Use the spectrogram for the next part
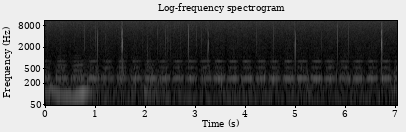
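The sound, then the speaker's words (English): Two close pure tones hum together at a moderate level, steady and alone, their combined sound throbbing in a regular beat about four times per second, with faint ticks in the background. “If the two pure tones are twice as far apart, say of frequencies of 256 and 260, you will hear 4 beats per second.”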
